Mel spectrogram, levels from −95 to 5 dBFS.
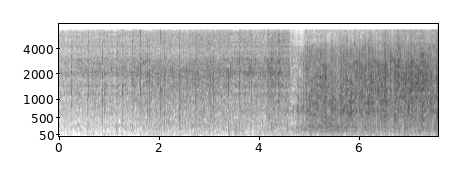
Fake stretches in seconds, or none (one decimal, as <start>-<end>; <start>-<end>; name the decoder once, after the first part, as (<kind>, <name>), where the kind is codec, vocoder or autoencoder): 0.0-1.8 (vocoder, HiFi-GAN); 3.2-7.6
